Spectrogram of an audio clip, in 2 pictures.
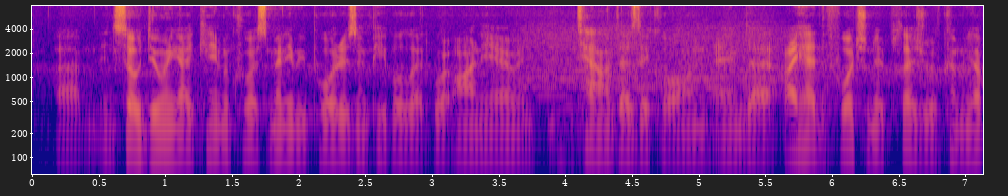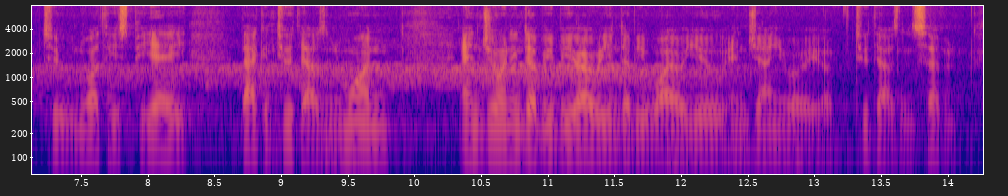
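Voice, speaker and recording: A man's fairly quick, monotone, flat speech with music in the background. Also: medium pitch for a man. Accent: New York. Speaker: TV station executive. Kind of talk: tribute speech. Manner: halting.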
